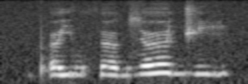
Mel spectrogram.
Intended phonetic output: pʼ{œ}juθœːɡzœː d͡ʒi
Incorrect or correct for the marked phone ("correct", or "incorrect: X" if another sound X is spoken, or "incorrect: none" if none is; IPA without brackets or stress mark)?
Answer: correct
